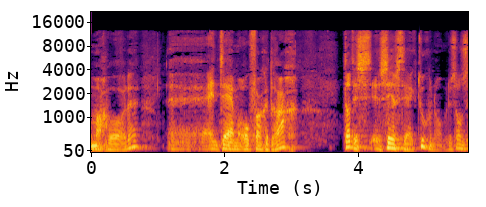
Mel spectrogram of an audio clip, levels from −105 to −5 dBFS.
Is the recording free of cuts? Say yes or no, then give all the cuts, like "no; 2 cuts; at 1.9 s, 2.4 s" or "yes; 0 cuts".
yes; 0 cuts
